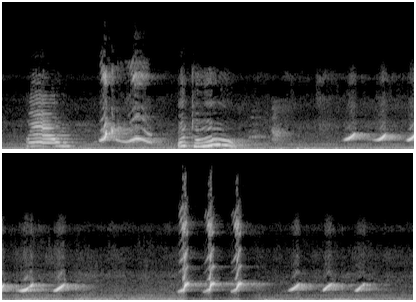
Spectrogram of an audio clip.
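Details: A pet parakeet whistles clear, looping notes, then gives a run of quick rising-falling chirps about every third of a second, with a faint indoor hum behind.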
